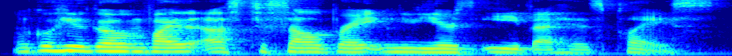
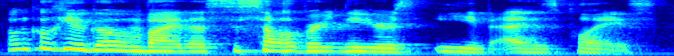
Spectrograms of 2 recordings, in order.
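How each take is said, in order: First: It is said in another character's voice. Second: It is said in the mother's voice.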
